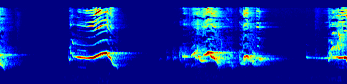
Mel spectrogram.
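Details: Singing at night, a black-naped oriole gives a rising liquid whistle that breaks downward, then a run of scratchy, warbling notes and a long thin whistle, all with gaps of silence between phrases.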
